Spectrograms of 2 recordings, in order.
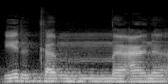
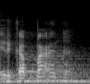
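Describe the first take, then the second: First: The first word ends with an m sound. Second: The first word ends with a b sound. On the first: The speaker calls it right. "Ba-nya diganti dengan mim" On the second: The speaker calls it wrong. "tapi bacanya bukan irkab ma'ana"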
